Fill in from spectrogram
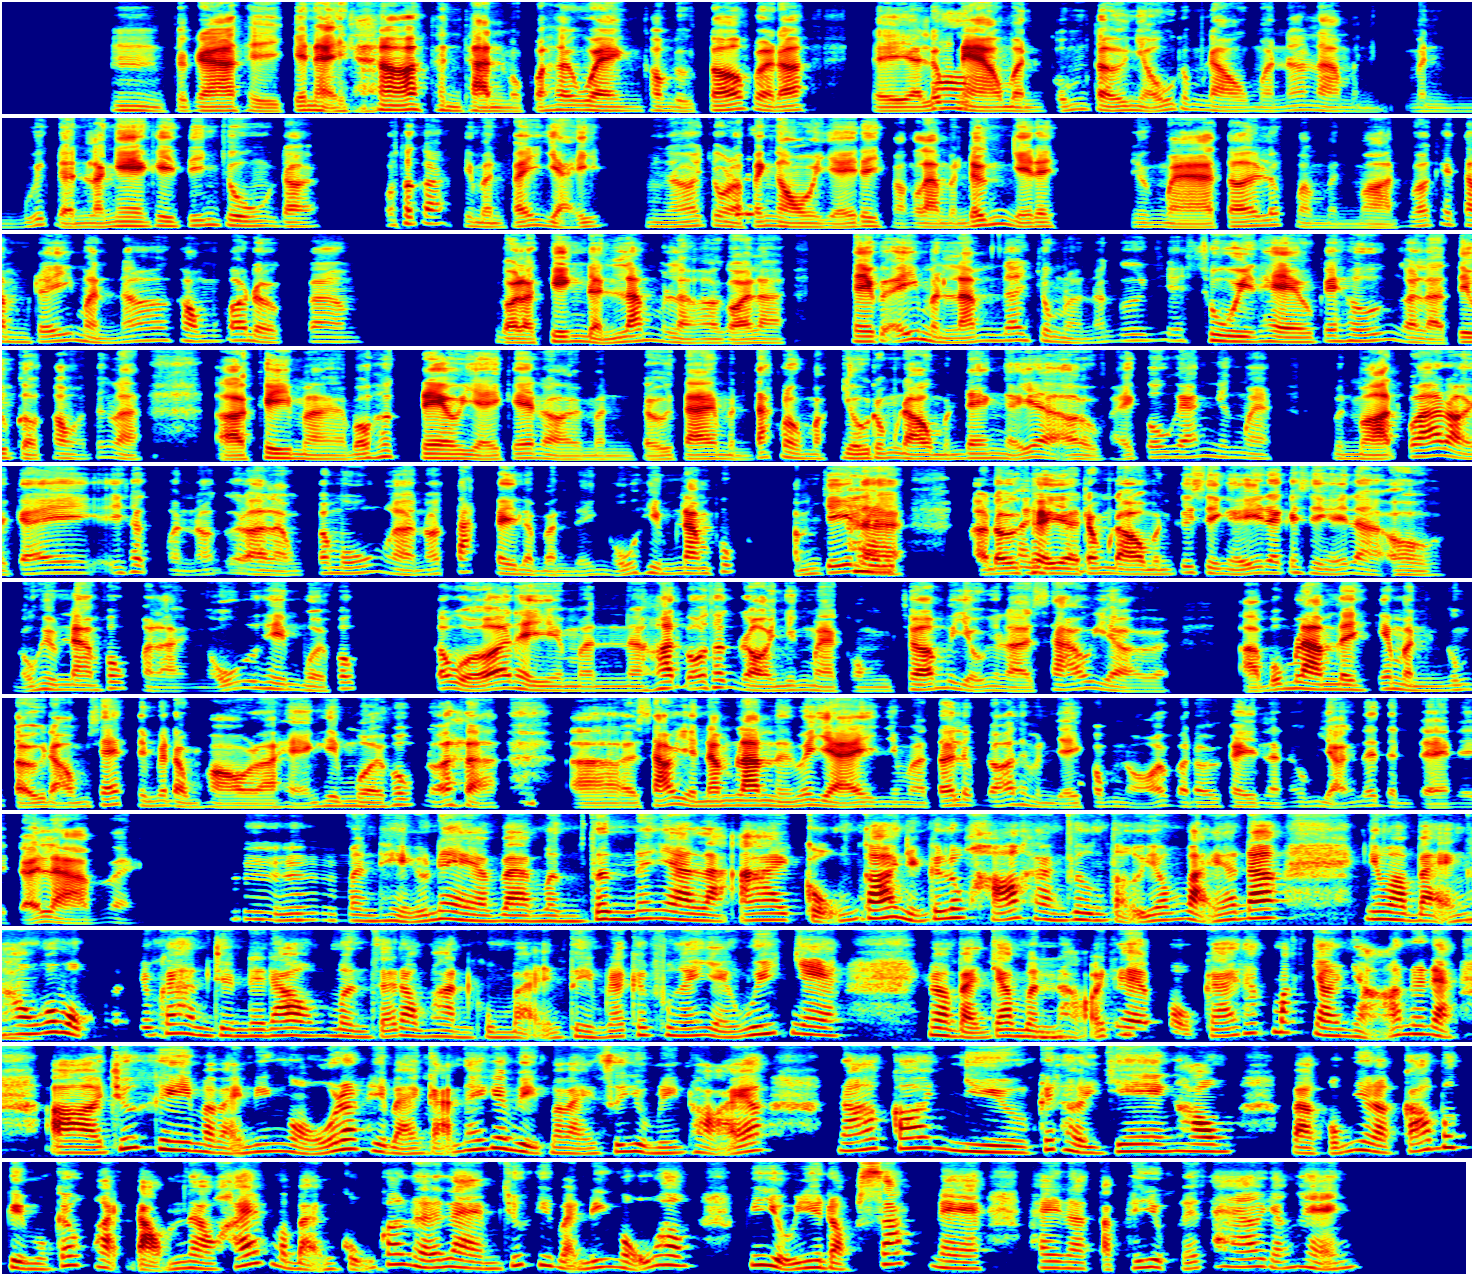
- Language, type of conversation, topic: Vietnamese, advice, Làm sao để cải thiện thói quen thức dậy đúng giờ mỗi ngày?
- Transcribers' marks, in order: laughing while speaking: "nó"; unintelligible speech; laughing while speaking: "Ừ"; in English: "set"; laughing while speaking: "là"; unintelligible speech; tapping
